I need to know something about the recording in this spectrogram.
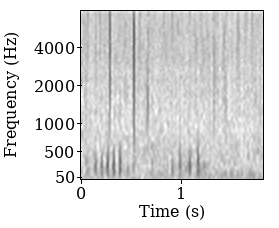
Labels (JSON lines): {"label": "biophony, damselfish", "recorder": "SoundTrap 300"}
